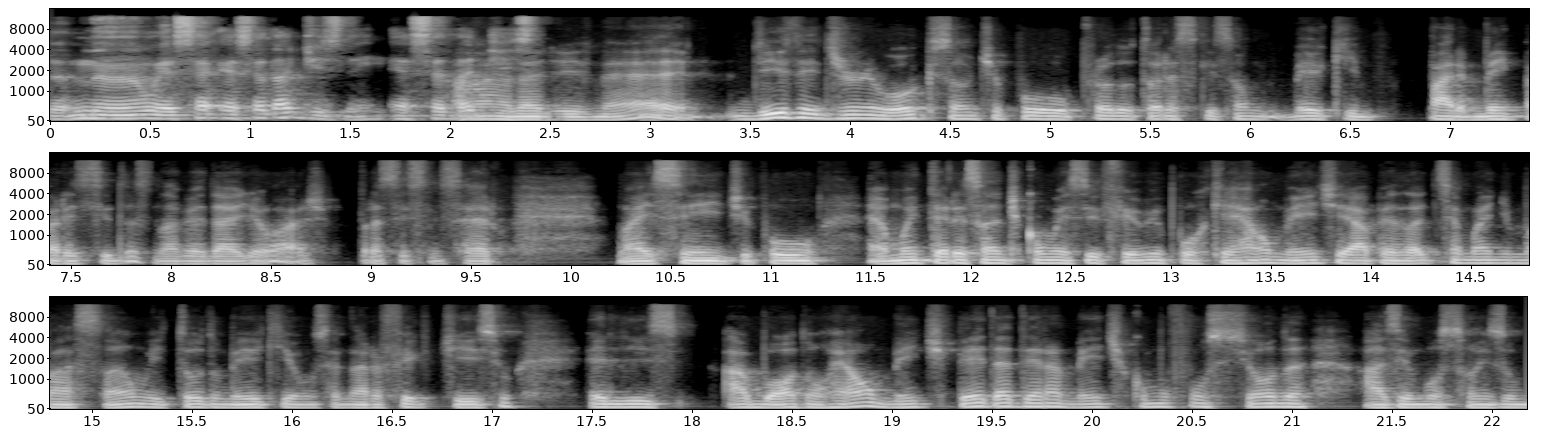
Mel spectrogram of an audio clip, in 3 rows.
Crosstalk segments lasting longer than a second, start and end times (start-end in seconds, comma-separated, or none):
none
